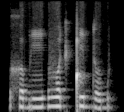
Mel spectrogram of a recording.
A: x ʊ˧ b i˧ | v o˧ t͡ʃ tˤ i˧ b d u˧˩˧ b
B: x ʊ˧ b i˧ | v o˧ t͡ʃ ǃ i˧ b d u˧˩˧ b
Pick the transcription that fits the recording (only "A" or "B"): B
